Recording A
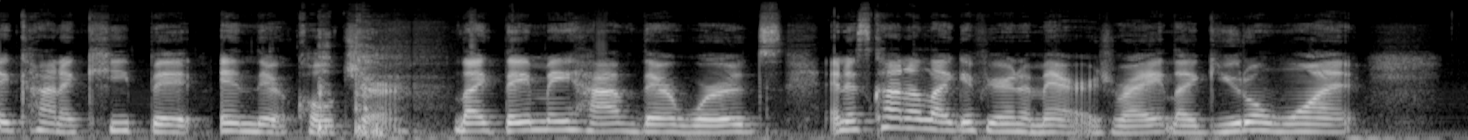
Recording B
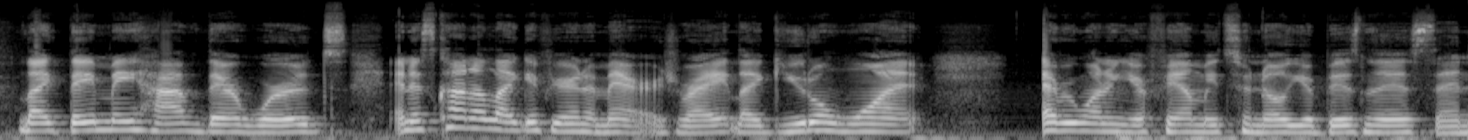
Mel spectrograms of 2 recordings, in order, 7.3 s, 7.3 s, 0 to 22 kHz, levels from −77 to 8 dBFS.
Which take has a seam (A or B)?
A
